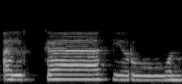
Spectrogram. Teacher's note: It's just a plain Gaf. It's not the one which is coming from the throat, which is Qaf. So we have to distinguish between these two sounds.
